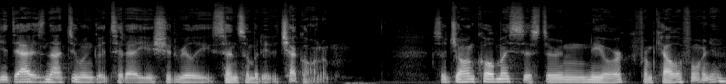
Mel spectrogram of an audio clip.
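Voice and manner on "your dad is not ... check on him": ordinary talk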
